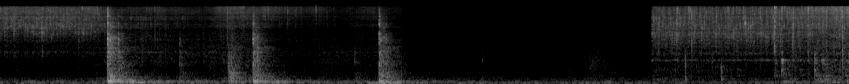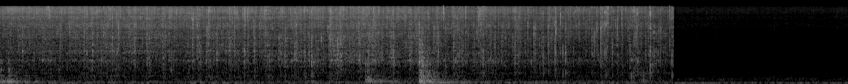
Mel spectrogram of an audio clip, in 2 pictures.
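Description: Butter sizzling in a hot nonstick frying pan with a few knocks, fading. Then shredded chicken hits the fat and a loud, steady sizzle starts suddenly, running about eight seconds before it cuts off abruptly.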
